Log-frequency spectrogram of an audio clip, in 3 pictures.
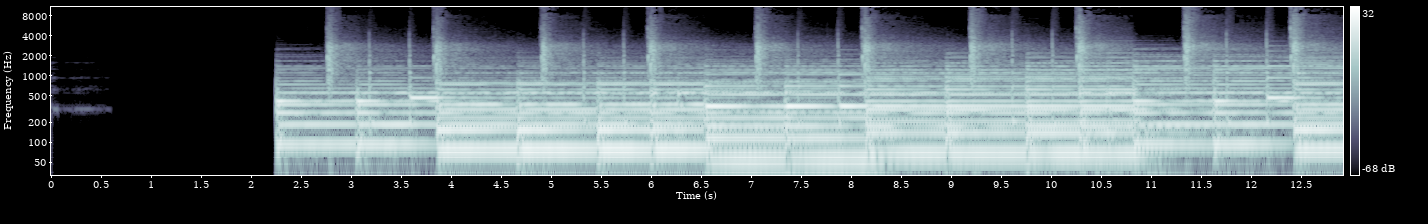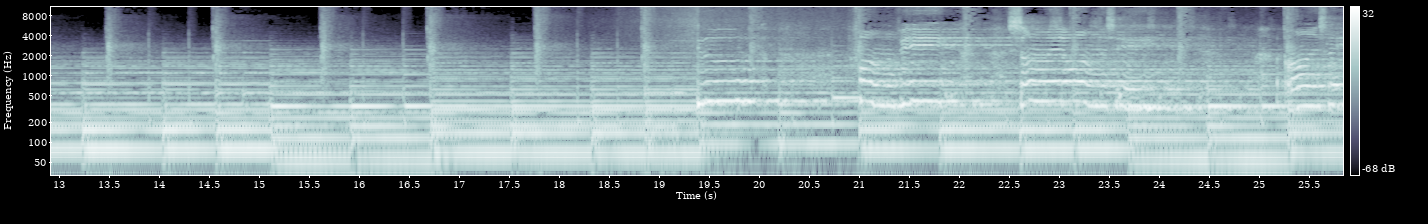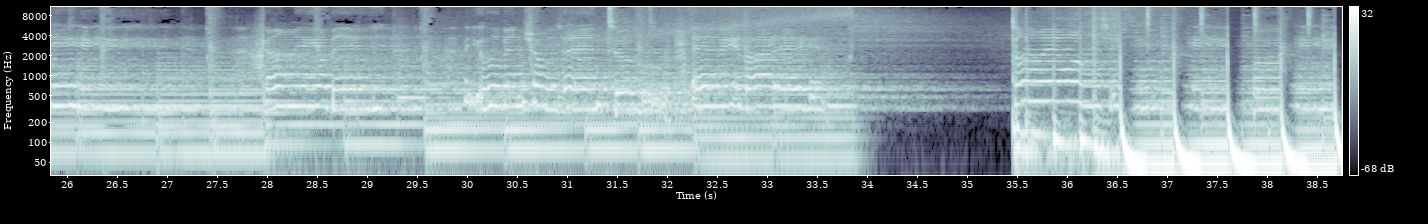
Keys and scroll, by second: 0.7 w, 1.1 d, 4.5 f, 5.5 w, 5.9 d, 9.2 f, 10.2 w, 33.3 w, 35.1 w.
